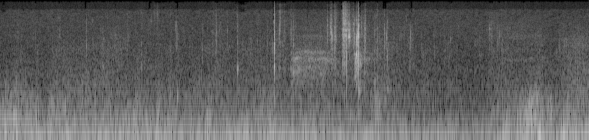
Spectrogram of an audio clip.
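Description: Steady wind buffets the microphone on a small fishing boat in an inshore creek, a constant low rumble with brief gusts and faint water and gear noises.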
